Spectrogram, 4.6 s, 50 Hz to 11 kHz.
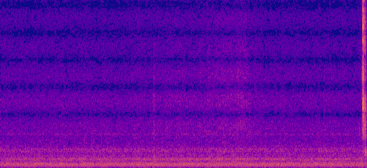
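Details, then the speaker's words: ALS 600 solid-state linear amplifier power supply (late 1990s, about 20 years old) after replacing the noisy original fan with a Noctua NF-A8 PWM: faint, even airy whir with no rattle, buzz or roar; much quieter. "there you have it a whole lot quieter there"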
